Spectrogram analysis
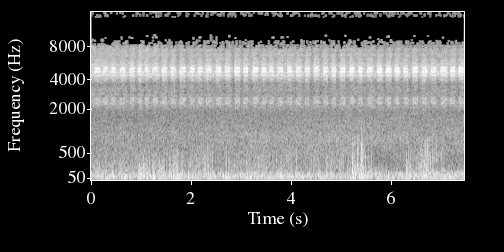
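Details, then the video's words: Chorus of cicadas in an Italian park, a high, unbroken metallic buzz that pulses quickly and evenly, with soft wind and faint low traffic rumble underneath. "Cicadas wind real atmosphere in an Italian park"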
